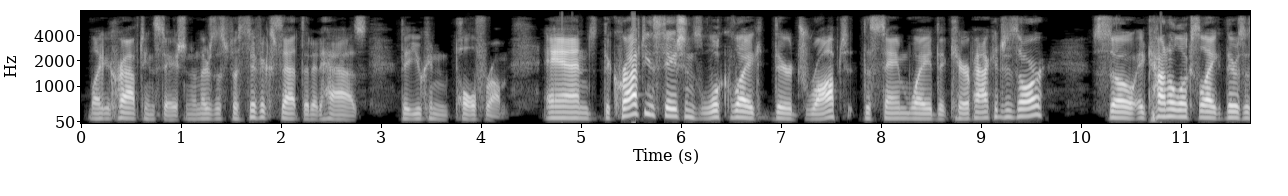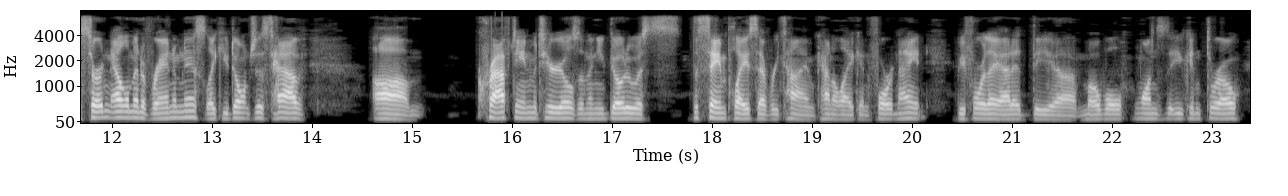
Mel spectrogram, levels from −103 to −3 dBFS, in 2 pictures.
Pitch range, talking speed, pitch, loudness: 130-150 Hz, 205 wpm, 135 Hz, -21 LUFS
